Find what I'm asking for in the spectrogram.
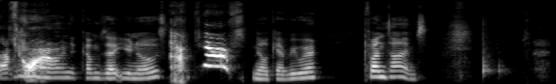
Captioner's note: snorts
